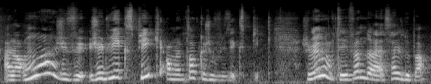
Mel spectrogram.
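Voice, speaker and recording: A young woman from France, eighteen, chatting casually to her viewers at home in an animated, self-mocking way. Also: on the high side, racing. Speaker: vlogger. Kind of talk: casual vlog chat to camera. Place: home, indoors. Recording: music playing clearly behind.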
